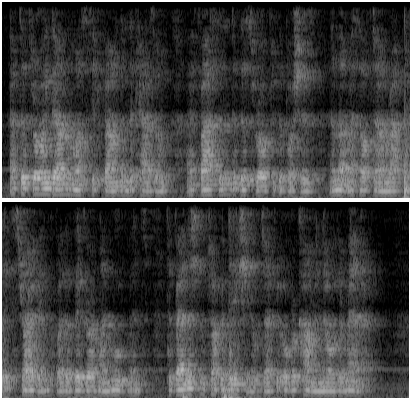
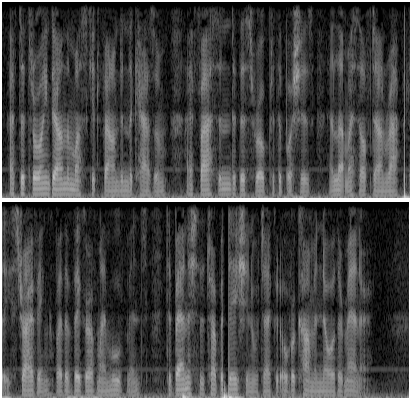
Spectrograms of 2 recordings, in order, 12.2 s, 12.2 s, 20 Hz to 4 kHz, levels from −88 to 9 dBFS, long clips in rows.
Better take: second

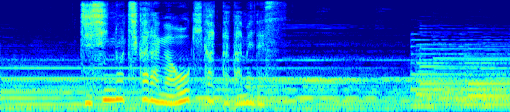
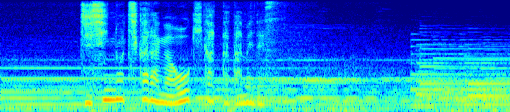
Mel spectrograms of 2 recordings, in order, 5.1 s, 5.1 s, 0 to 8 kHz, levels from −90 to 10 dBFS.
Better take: first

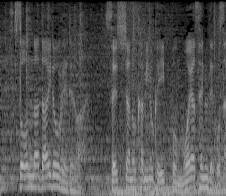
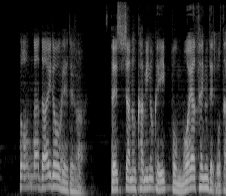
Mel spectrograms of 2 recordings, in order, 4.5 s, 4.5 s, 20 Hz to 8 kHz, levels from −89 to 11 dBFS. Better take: first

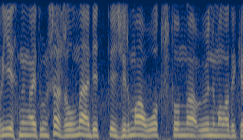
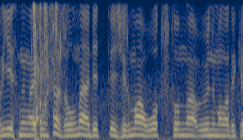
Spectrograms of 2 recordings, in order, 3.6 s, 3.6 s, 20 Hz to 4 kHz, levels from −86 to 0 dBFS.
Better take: first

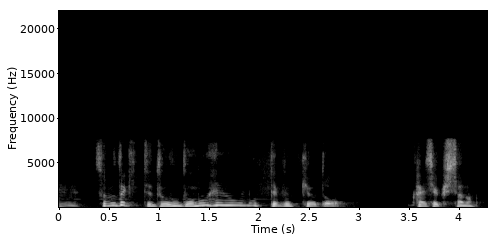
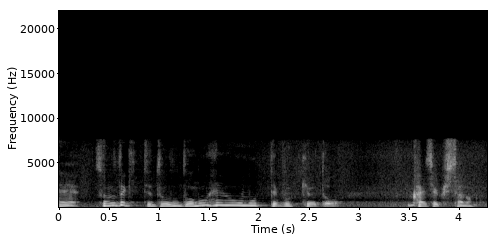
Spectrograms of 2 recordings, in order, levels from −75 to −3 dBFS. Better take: second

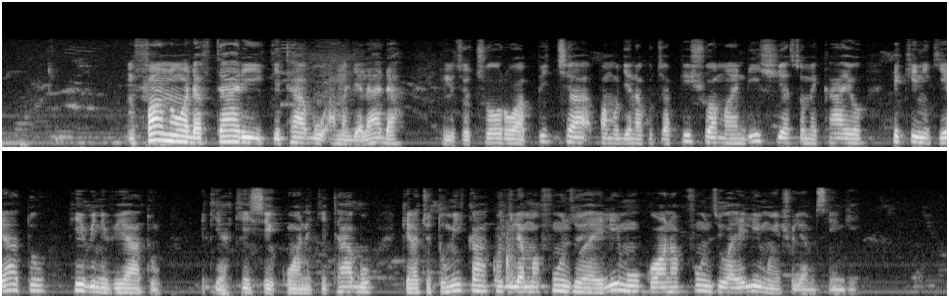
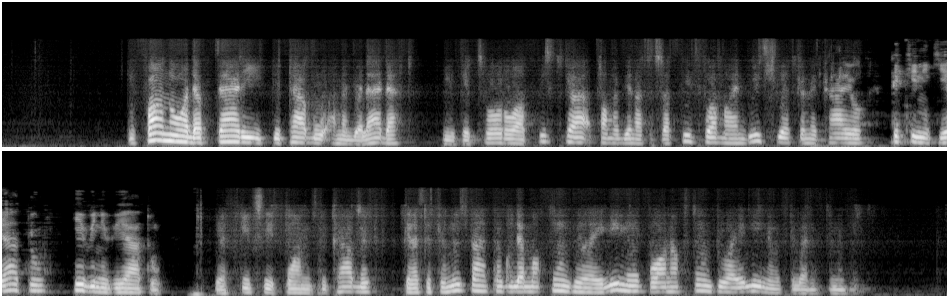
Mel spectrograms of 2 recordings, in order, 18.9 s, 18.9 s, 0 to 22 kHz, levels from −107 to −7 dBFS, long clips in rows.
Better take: first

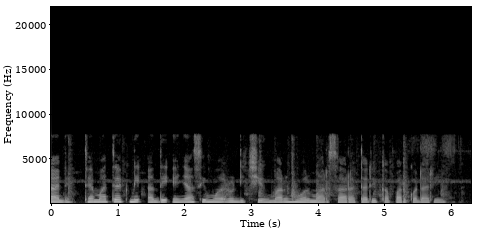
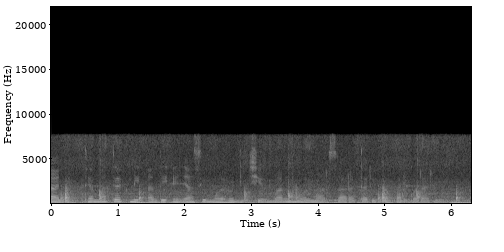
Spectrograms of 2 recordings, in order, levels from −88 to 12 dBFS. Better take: first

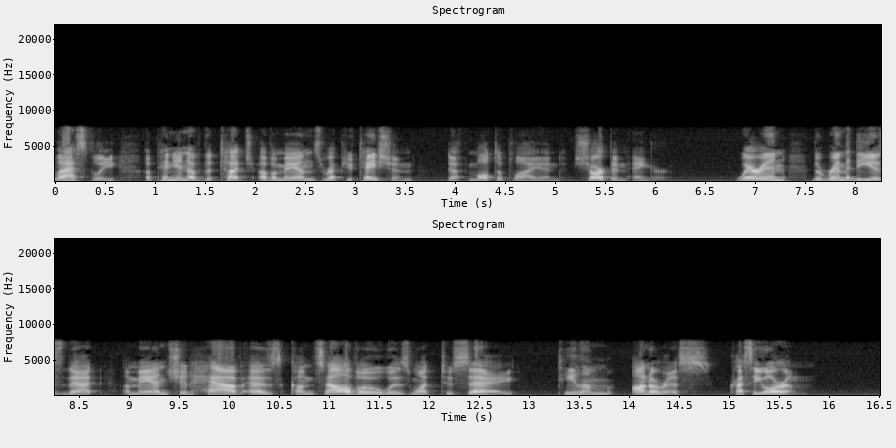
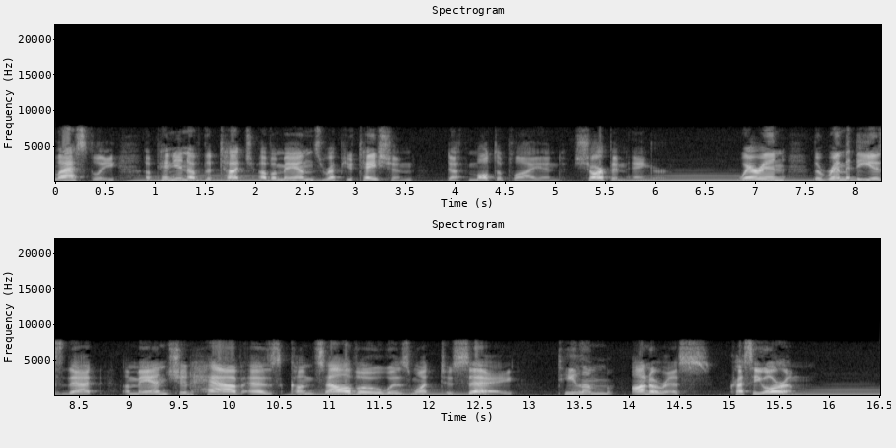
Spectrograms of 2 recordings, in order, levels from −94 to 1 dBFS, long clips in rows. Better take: first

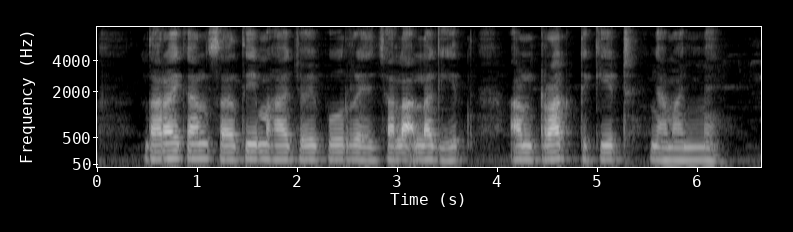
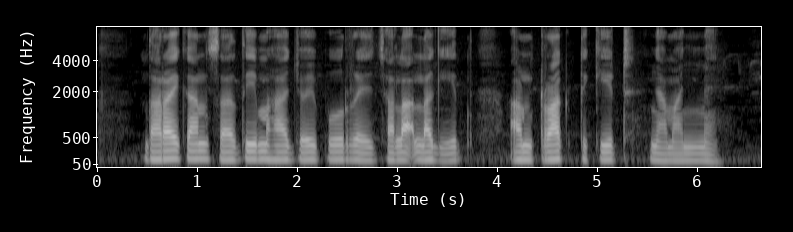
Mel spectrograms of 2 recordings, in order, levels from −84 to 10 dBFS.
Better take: second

